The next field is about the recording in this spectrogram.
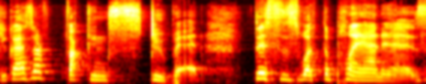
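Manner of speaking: bossy, ordering tone. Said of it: "tries throwing her weight around".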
